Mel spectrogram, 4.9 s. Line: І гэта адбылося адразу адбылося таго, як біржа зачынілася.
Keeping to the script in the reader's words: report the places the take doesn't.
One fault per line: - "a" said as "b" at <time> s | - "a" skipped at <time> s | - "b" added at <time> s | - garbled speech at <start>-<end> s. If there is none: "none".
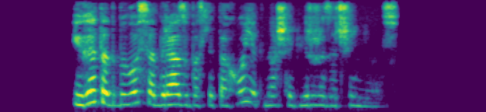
- "адбылося" said as "пасля" at 1.9 s
- "наша" added at 2.7 s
